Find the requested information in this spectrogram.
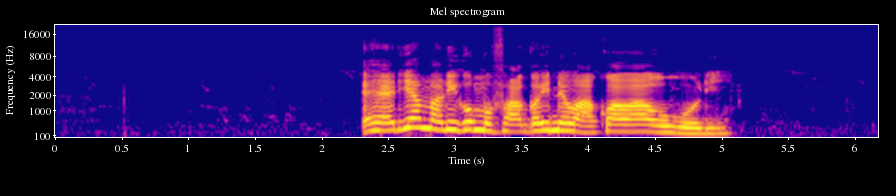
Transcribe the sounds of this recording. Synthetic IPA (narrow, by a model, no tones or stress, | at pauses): ɛhɛɾjamaɾiɣomofaɡɔinewakwawaoɣoɾi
